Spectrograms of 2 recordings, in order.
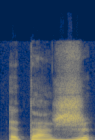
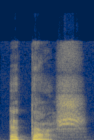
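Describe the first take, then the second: First: The final consonant is a voiced zh. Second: The final consonant is a voiceless sh. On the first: The speaker calls it wrong. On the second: The speaker calls it right.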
